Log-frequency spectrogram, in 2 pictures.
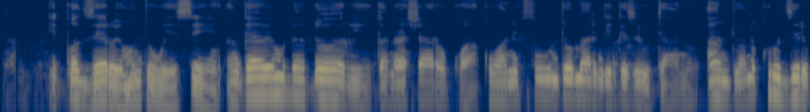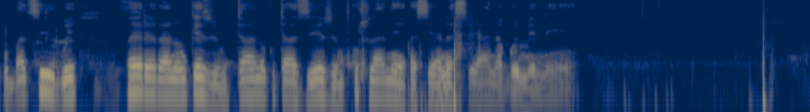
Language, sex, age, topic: Ndau, male, 18-24, health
